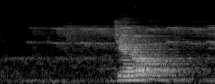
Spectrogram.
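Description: A man's voice saying a word aloud about a second in, after a short pause.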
